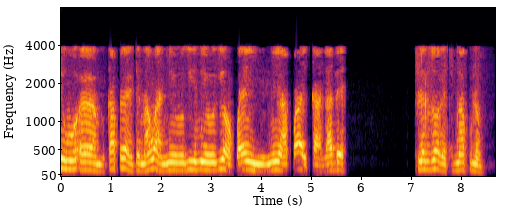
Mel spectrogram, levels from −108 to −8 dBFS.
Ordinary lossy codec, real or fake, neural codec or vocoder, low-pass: AAC, 16 kbps; real; none; 7.2 kHz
